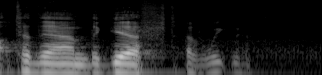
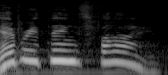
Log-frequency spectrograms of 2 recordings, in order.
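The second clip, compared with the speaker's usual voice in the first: higher, falsely bright everything-is-fine; mock cheerful, higher and softer; fake cheer; 10 semitones higher, 4 dB quieter than usual. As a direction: chirp it like a proud peacock pretending. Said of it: "with your feathers on display saying".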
